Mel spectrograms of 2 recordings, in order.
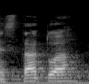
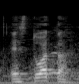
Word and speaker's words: estatua: se inclinaba ante la Estatua no es es Cómo se dice estuata no es estoata es estatua entonces no es esto ata y si es estatua y vuelve a su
